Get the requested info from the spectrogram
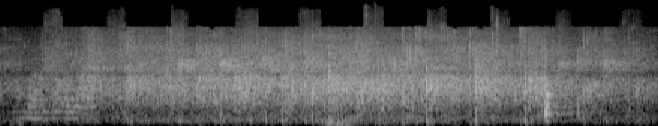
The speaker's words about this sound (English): It's always dangerous to clap for somebody before they've said anything because you never know how it's going to turn out, right?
